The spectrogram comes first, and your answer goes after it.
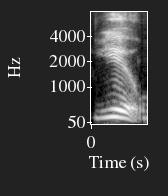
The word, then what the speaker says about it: ewe: No, it's a U. I think it's EUE and it's pronounced U. Dad. So a ewe, a female sheep, gave birth to a stillborn baby that was unable to be resuscitated.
